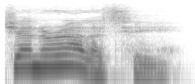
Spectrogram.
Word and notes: generality: British English

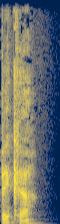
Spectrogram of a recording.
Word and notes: bicker: British English

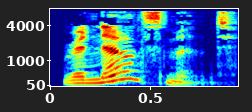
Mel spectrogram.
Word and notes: renouncement: British English

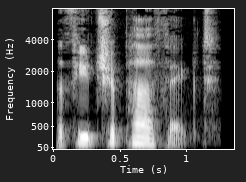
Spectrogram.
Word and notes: future perfect: British English

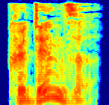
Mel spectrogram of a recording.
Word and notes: credenza: British English

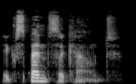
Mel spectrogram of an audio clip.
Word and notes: expense account: British English

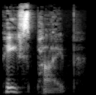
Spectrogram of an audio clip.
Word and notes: peace pipe: British English

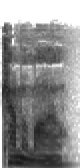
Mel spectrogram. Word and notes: camomile: British English

